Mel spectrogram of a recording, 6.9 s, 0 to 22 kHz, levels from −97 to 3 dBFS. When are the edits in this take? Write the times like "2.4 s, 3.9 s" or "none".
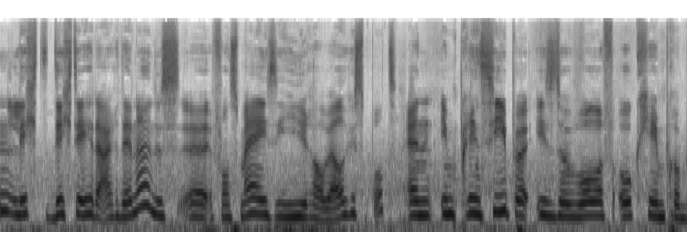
4.0 s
